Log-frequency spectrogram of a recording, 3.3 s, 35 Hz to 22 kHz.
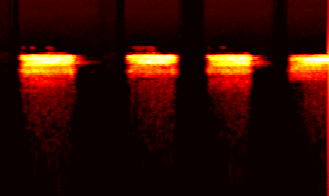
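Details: Fledged owlet inside a nest box shortly after midnight, 30 June, as food arrives: four rough, hissing screeches, each about half a second long and flat in pitch, separated by short silences.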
